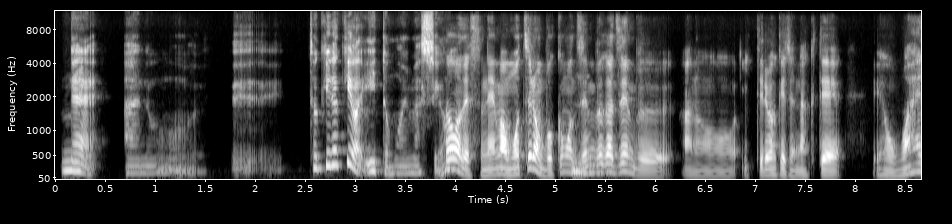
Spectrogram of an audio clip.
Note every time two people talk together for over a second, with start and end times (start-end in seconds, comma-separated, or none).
none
